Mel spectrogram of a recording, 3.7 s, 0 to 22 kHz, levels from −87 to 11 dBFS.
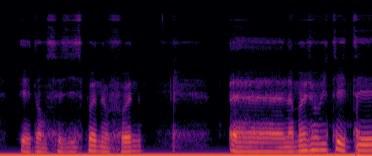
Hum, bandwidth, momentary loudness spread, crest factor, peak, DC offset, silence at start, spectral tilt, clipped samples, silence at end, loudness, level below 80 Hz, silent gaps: none; 15.5 kHz; 8 LU; 18 dB; -14 dBFS; 4%; 0.2 s; -8 dB/octave; under 0.1%; 0 s; -33 LUFS; -52 dBFS; none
